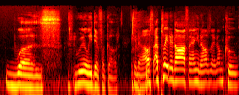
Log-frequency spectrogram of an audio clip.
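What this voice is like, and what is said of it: Hoarse, strained, nearly lost voice. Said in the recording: “my voice is gone”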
